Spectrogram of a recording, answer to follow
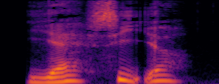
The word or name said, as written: jasiger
